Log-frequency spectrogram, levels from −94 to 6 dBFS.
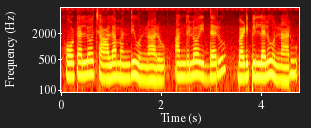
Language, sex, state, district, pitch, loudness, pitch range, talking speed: Telugu, female, Telangana, Mahabubabad, 205 Hz, -14 LUFS, 195-220 Hz, 100 wpm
